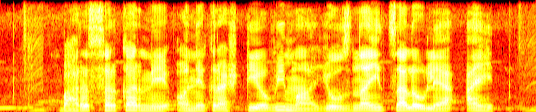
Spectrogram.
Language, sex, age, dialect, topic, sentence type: Marathi, male, 18-24, Varhadi, banking, statement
